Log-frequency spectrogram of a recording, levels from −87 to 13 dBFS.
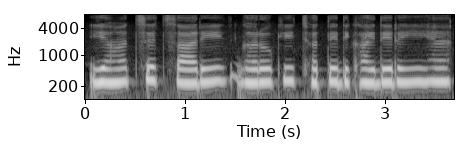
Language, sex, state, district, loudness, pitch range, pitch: Hindi, female, Jharkhand, Ranchi, -13 LUFS, 245-255 Hz, 250 Hz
